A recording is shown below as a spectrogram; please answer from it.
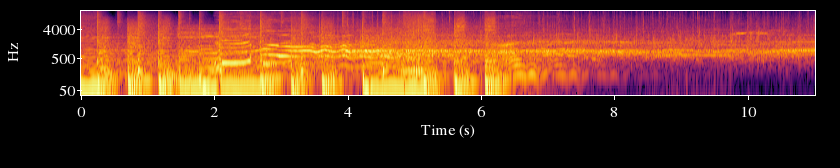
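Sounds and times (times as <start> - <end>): live pop band final hits: 1.2 - 8.0
audience applauding: 3.1 - 11.0.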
